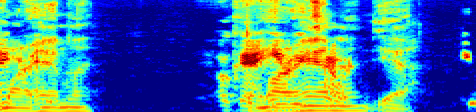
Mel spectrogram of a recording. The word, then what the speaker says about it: Damar Hamlin: Damar Hamlin.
